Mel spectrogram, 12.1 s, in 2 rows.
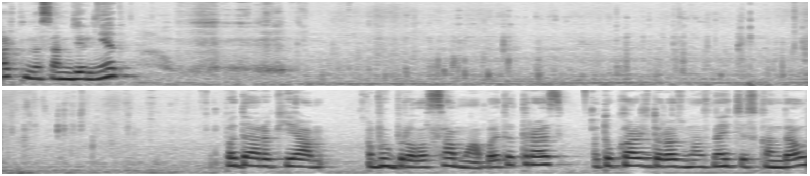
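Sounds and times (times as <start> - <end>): wet chewing: 1.4 - 7.7.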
